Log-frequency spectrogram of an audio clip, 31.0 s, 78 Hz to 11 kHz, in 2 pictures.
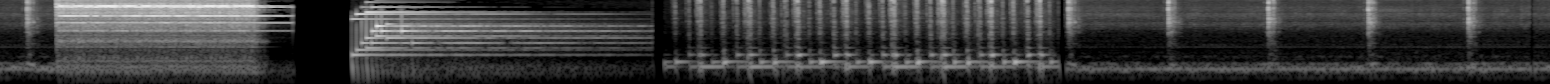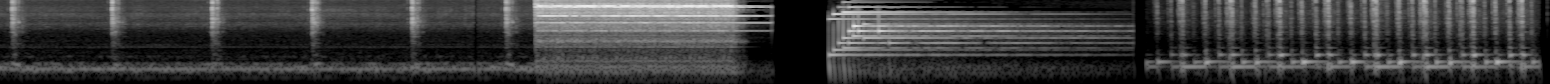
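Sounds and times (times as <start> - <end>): timer ticking: 6.7 - 10.8, 27.0 - 31.0.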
